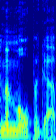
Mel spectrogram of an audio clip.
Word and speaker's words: MMORPG: You can pronounce it MMORPG if you like, I choose to call it a Mamorpaga before I get crucified for it in the comments.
